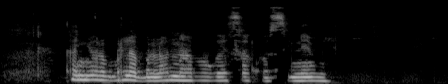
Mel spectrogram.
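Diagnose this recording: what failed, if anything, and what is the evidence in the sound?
The codec stage failed: plainly audible MP3 compression throughout the speech, likely from too few bits, which fits roughly 40 kbps. Nothing above 15.2 kHz, plus weak frequency lines flickering frame to frame, gives watery swirl and smeared attacks; a plain low-pass filter leaves no swirl.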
